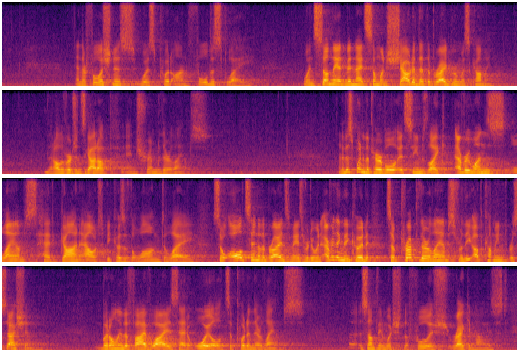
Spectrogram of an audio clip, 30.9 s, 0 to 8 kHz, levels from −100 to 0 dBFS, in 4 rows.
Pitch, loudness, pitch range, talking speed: 155 Hz, -21 LUFS, 140-170 Hz, 165 wpm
